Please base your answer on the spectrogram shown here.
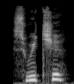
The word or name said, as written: SWITCHER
